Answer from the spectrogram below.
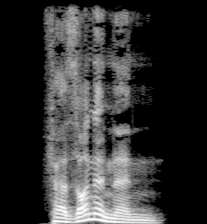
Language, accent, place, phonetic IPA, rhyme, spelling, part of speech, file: German, Germany, Berlin, [fɛɐ̯ˈzɔnənən], -ɔnənən, versonnenen, adjective, De-versonnenen.ogg
- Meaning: inflection of versonnen: 1. strong genitive masculine/neuter singular 2. weak/mixed genitive/dative all-gender singular 3. strong/weak/mixed accusative masculine singular 4. strong dative plural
